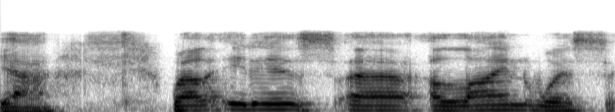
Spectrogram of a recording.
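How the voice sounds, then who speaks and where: This is a man speaking. He has a German accent. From Germany. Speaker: metallurgist consultant. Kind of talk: technical interview. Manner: halting, many fillers.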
